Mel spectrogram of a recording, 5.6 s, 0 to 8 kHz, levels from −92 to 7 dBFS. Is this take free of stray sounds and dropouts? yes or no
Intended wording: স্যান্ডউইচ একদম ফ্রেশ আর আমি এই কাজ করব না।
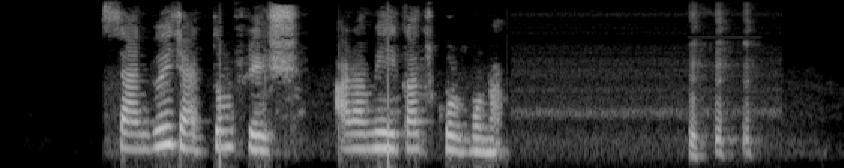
no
